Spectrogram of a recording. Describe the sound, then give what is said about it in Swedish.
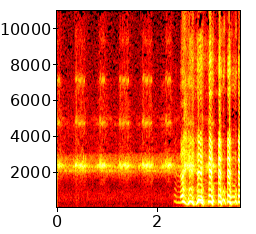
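Crickets chirp in a steady, high, pulsing trill for a couple of seconds, then a louder, lower warbling call cuts in and dominates the rest. “Det var det sista jag hörde från den veden. Såna syrsor.”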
